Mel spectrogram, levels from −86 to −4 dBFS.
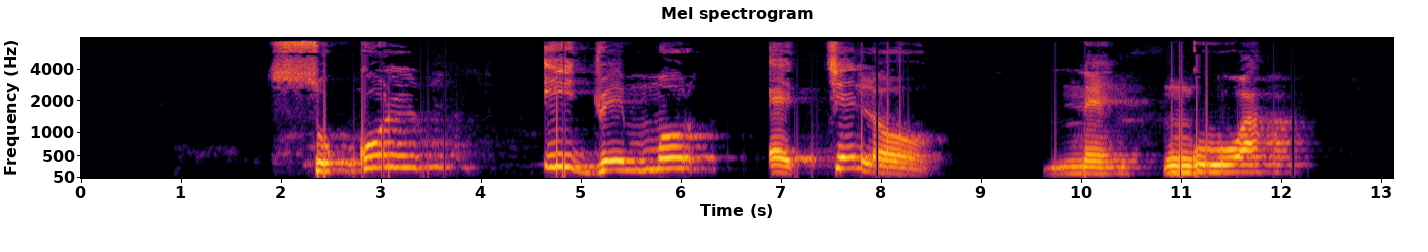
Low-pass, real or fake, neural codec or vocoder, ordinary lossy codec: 7.2 kHz; fake; vocoder, 44.1 kHz, 128 mel bands every 256 samples, BigVGAN v2; MP3, 48 kbps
